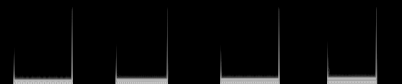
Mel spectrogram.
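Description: LMMS TripleOscillator software synth playing four short, low, pure-toned chords, each about half a second long, one after another. Each chord is higher in pitch than the one before, and each stops with a small click.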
